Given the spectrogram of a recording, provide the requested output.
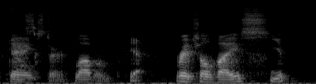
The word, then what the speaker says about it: Weisz: Rachel Weisz. Yep. As it's known that it's pronounced by everyone. Weiss. Wasn't learned by me 5 minutes ago.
